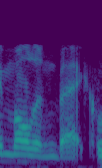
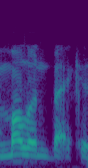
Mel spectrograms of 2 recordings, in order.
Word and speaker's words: Molenbeek: One area you talked about going to was in Brussels, and the actual name of the neighborhood is Molenbeek? Is that the right pronunciation? – They say Molenbeek. We say all sorts of things because we can't pronounce it. But yeah, Molenbeek is how they would say it.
